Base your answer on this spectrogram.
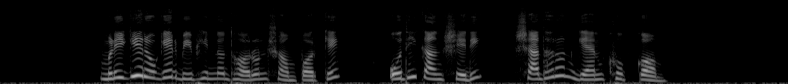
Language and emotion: Bengali, neutral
